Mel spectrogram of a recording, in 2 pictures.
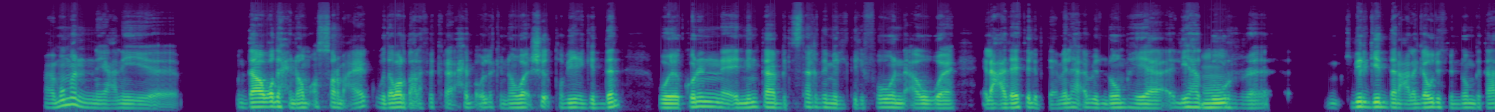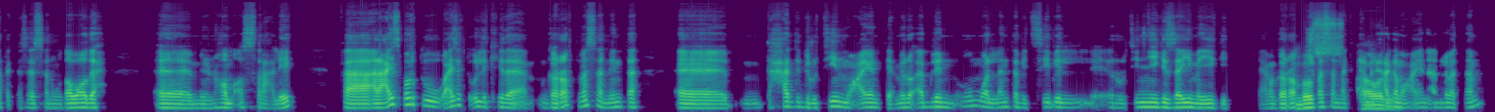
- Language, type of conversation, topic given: Arabic, advice, إزاي أحسّن نومي لو الشاشات قبل النوم والعادات اللي بعملها بالليل مأثرين عليه؟
- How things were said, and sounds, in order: in English: "Routine"; tapping; in English: "الRoutine"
